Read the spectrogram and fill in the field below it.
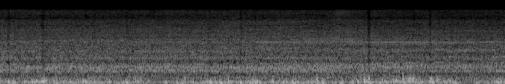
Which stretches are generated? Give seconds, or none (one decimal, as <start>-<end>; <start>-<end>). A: none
